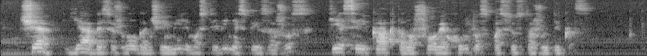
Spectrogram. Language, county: Lithuanian, Panevėžys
